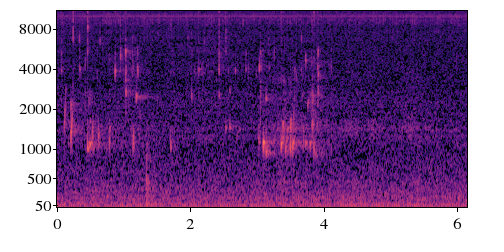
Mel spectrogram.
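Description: Faint drips and small splashes of water as a conductivity pen's sensor tip is rinsed in a bowl of water and lifted out: a few light ticks in the first second or so and a short patter about three seconds in.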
